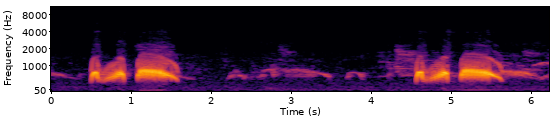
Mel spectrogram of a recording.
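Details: Two short bursts from a spotted dove in "hai hậu" style, meant to make a decoy bird answer quickly. Each has a doubled hooked note followed by a long rolling buzzy coo, with soft low murmurs in between.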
